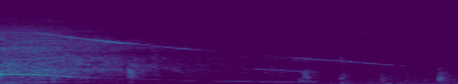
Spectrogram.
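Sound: vacuum cleaner running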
